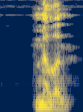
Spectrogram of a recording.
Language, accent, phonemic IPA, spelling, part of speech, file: English, Australia, /ˈmelən/, melon, noun / adjective, En-au-melon.ogg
